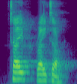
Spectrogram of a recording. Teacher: Because these are compound words. And so they have their stress syllable on the first word.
